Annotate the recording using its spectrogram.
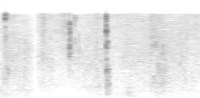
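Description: Near silence broken by two faint clicks in quick succession from a car's door handle and latch as the door is opened.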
